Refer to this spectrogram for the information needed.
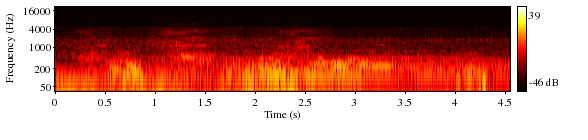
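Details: Honda Vario 125 (old model) with severe hesitation (brebet), fuel pump pressure normal: engine revs unevenly with rough, stuttering pulls; O2 sensor reads stuck around 0.1 V even when warm and revved, suspected faulty O2 sensor or its connector.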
